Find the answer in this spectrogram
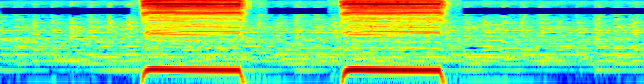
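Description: Two loud, harsh electric buzzes, each lasting about a second and starting and stopping abruptly, a second apart, over background music.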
